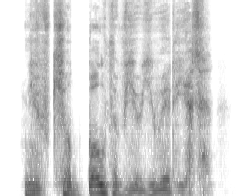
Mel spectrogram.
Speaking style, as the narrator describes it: hissed through my brain

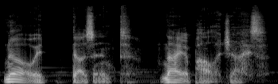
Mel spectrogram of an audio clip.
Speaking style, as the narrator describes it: I say through gritted teeth

